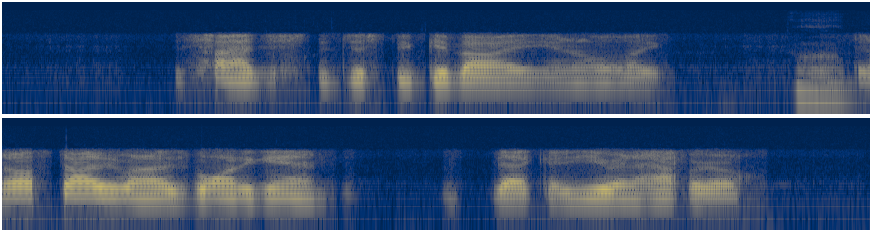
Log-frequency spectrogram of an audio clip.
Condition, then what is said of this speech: Parkinson's disease. I've got Parkinson's, so it's hard for me to talk.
